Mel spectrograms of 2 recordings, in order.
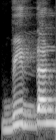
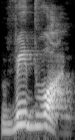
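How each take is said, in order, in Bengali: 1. d-এর পরে কোনো w ধ্বনি নেই। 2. d-এর পরে একটি w ধ্বনি আছে। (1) "বিদ্বান বলি" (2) "উচ্চারণ হওয়া উচিত বিদ্বান"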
